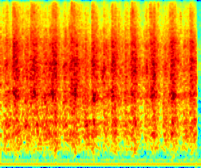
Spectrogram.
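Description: Protein shake being shaken hard in a plastic shaker bottle: a rapid, even run of sloshing strokes, about five a second, which cuts off suddenly.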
